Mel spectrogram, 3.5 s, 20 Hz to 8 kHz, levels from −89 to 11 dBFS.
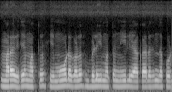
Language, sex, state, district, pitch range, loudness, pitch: Kannada, male, Karnataka, Koppal, 140-150 Hz, -17 LUFS, 145 Hz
